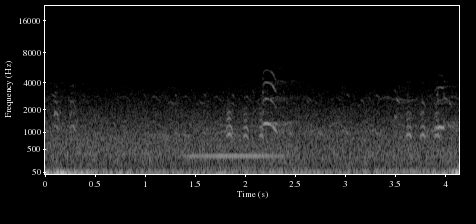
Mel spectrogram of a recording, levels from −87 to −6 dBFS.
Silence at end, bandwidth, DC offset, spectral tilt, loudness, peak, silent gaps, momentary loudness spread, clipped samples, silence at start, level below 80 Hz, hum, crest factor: 0 s; 16.5 kHz; under 0.1%; -6.5 dB/octave; -49 LUFS; -28 dBFS; none; 7 LU; under 0.1%; 0 s; -50 dBFS; none; 16 dB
